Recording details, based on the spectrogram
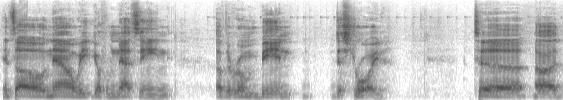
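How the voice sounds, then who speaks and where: Deep-voiced man recapping a movie. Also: flat delivery, slow, fairly bright tone. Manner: loose, profane, echoes and finishes others' sentences. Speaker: podcast co-host. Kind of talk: casual movie recap chat.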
